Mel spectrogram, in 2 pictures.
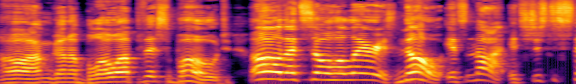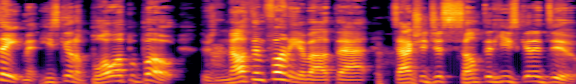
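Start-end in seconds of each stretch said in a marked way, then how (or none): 0.0-4.0 loud put-on laughing, hamming it up. Retelling two moviegoers laughing at Joker lines: imitating laughing moviegoers. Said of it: "they're yucking it up, like".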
